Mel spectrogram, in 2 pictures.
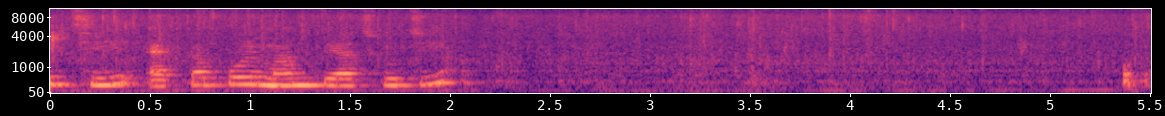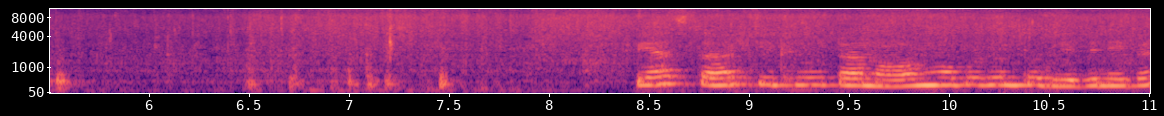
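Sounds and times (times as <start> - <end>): food sizzling in a frying pan: 0.0 - 11.0
wooden spatula scraping a pan: 6.5 - 11.0.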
